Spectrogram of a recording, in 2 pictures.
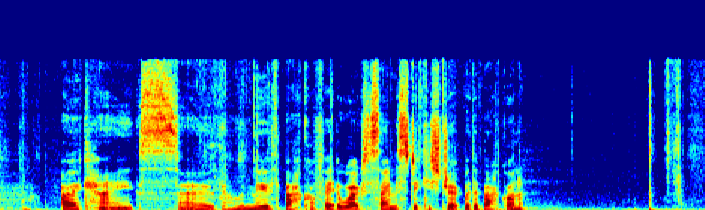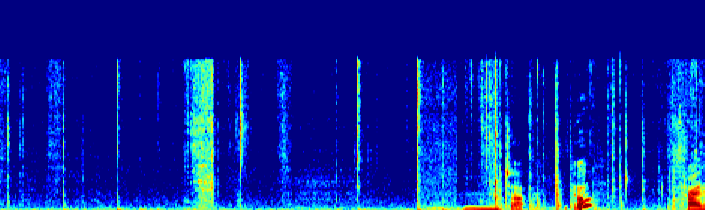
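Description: A plastic frame taps and slides on a tabletop.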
